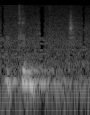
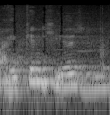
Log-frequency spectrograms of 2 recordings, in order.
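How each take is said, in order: First: Much softer, a whispered echo. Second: Said in the usual way. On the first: Retold or imitated. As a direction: breathe it to her in a whisper. Swami reassures the old lady.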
